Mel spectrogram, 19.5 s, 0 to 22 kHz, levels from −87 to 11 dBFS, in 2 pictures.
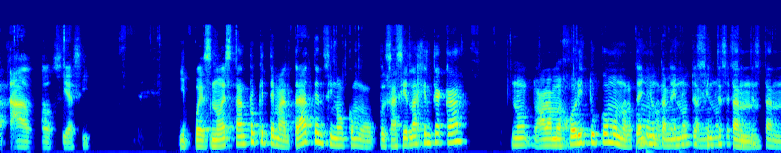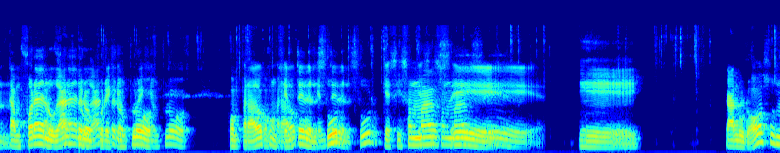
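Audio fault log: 7.95–16.57 s: doubled audio track. A second full-band copy of the speech runs about 400 ms behind, about 5 dB quieter, with no decay or room colour, and cuts in and out abruptly, likely from a slower second capture path.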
